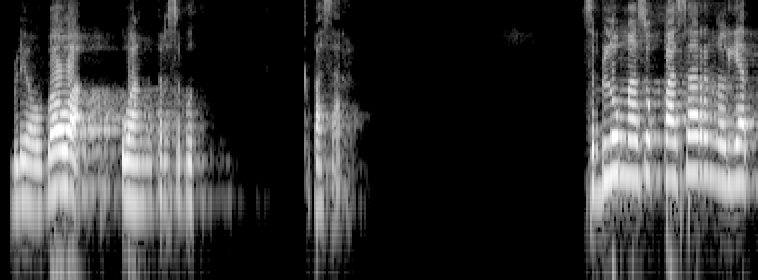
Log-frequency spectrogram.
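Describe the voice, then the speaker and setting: A woman in her forties from Indonesia, preaching a sermon as an expressive storyteller who swings between soft and loud. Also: mid-range voice. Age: 40s. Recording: echoing hall reverb.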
